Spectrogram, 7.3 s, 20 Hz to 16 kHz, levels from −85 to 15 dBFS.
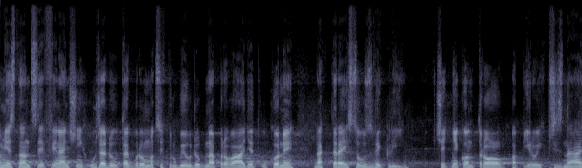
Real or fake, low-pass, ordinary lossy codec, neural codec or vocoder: real; 14.4 kHz; Opus, 24 kbps; none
